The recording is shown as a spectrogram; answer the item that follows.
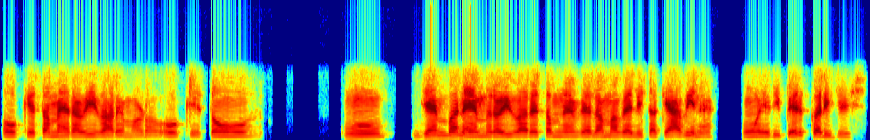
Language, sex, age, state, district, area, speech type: Gujarati, male, 18-30, Gujarat, Anand, urban, conversation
